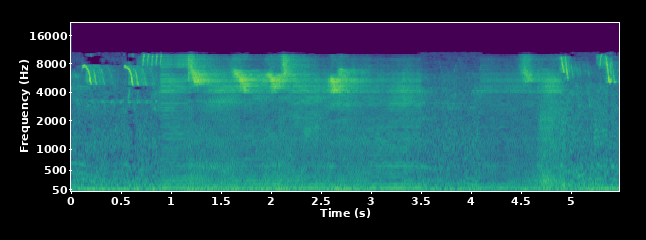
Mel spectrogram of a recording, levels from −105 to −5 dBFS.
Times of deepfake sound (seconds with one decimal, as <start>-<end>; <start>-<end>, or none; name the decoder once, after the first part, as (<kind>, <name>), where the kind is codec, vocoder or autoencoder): 0.9-3.5 (vocoder, WaveNeXt); 4.1-4.9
